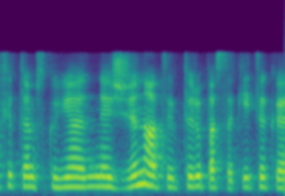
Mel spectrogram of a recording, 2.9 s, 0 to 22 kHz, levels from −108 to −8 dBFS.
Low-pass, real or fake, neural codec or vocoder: 7.2 kHz; fake; codec, 16 kHz, about 1 kbps, DyCAST, with the encoder's durations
